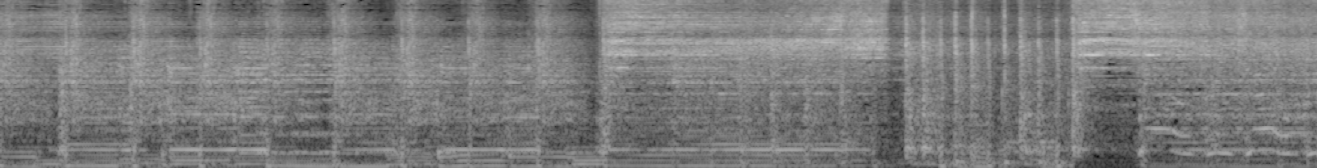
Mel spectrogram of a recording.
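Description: Live rock band playing an instrumental passage: distorted electric guitars, bass guitar and a Pearl drum kit keep a steady beat. About six seconds in, the chords drop out for a quick run of drum strikes, a fill, before the full band comes back in.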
